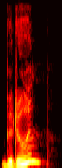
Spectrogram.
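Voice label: "brun", Hemsedal dialect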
